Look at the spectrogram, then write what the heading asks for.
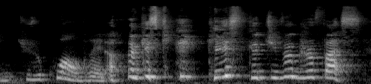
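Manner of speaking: aigu, amusé, entre rires; parler au chat en riant. Retold or imitated. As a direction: interroger gentiment le chat. (en riant au chat)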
